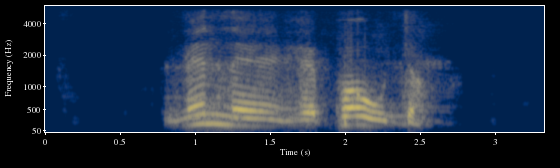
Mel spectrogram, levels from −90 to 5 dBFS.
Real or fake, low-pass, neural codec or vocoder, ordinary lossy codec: real; 5.4 kHz; none; AAC, 24 kbps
